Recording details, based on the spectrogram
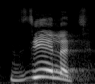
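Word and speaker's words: сделать: This voiceless consonant will be pronounced as its voiced counterpart, which is z. So, how will you pronounce this word? Zelach, zelach.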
